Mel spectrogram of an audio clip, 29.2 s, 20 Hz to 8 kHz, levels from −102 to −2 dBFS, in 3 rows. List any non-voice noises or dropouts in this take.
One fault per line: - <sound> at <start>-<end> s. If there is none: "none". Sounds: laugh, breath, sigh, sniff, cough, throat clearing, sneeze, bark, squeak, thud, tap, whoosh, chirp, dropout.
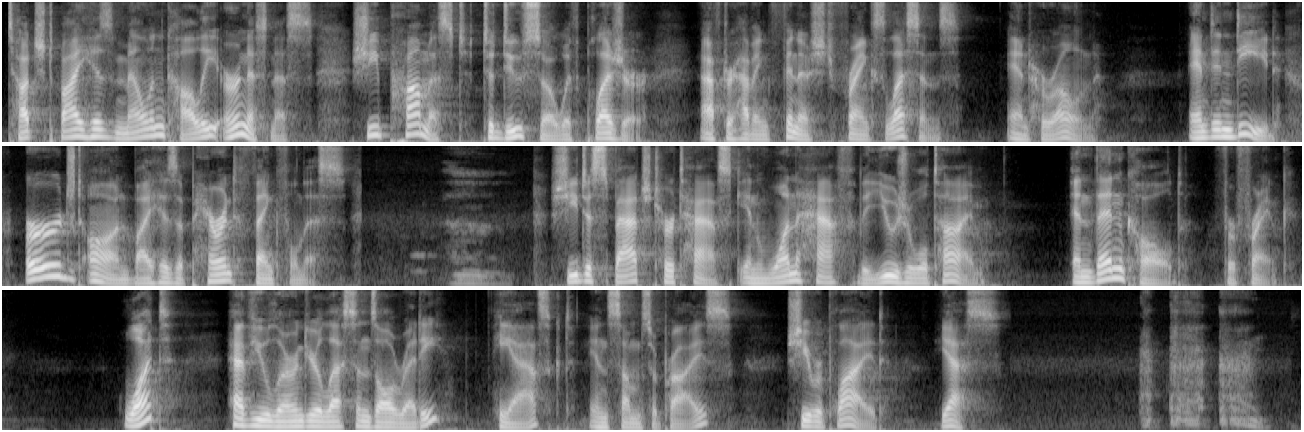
- sigh at 12.5-13.6 s
- throat clearing at 28.0-29.0 s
